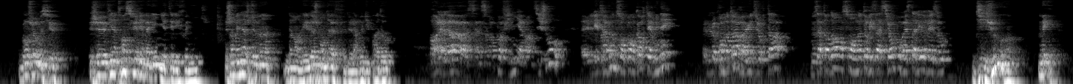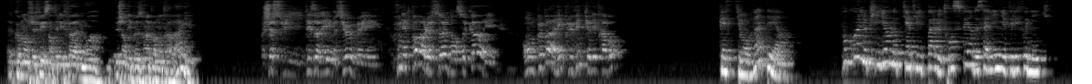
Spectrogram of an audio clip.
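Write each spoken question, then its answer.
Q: Pourquoi le client n'obtient-il pas le transfert de sa ligne téléphonique?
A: Parce que les travaux des logements neufs ne sont pas terminés (le promoteur a du retard et le réseau n'est pas encore installé).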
